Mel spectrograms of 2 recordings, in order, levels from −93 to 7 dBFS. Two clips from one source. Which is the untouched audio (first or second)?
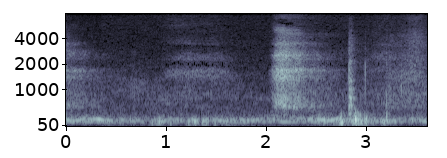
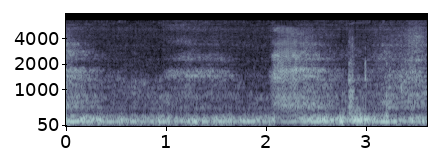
first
